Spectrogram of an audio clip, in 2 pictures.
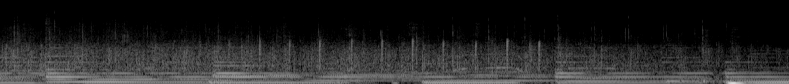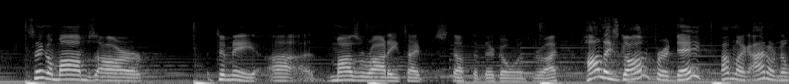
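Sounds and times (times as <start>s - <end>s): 
audience hand clapping: 0.0s - 8.2s
speech: 0.4s - 1.0s, 8.2s - 9.4s, 10.1s - 15.7s.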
